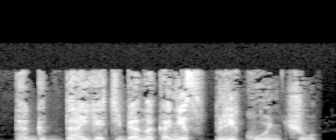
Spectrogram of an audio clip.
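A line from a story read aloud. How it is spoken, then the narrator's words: Gloating snap. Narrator (Russian): злорадно огрызнулся Кантор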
